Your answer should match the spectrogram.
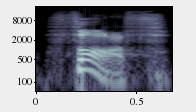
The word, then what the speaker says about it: Thoth: Tahota, Thoth, for those that don't know how the pronunciation is supposed to actually be.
